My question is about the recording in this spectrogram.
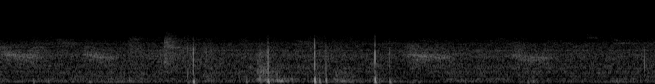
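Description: Thick homemade liquid soap poured slowly from a mixer jar into a plastic hand-wash bottle: a quiet pour, with a few light clicks and taps in the middle as the jar's rim touches the bottle neck.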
